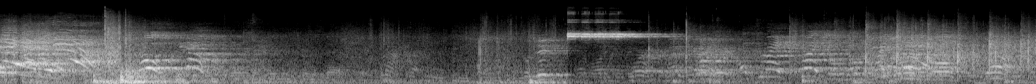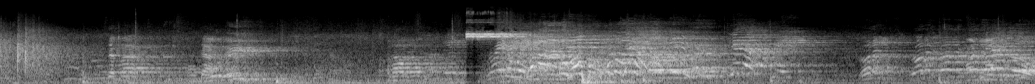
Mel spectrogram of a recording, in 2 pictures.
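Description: A man shouts in a large echoing hall.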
